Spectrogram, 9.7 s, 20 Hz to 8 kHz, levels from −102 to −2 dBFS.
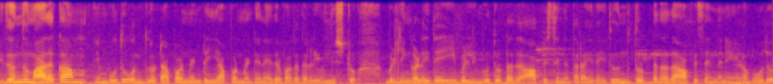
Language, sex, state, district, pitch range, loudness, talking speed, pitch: Kannada, female, Karnataka, Dakshina Kannada, 195-215 Hz, -22 LUFS, 155 wpm, 200 Hz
